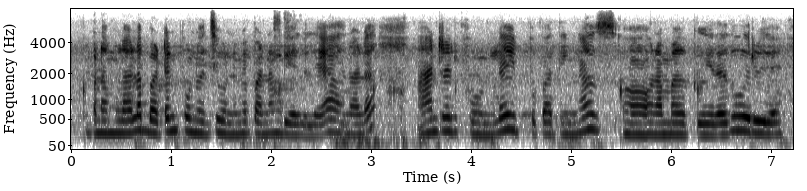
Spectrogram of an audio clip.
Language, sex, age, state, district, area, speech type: Tamil, female, 18-30, Tamil Nadu, Mayiladuthurai, rural, spontaneous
